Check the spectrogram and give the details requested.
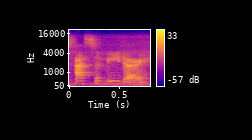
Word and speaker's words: Acevedo: Acevedo? It's Acevedo. Acevedo.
